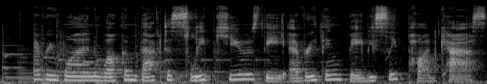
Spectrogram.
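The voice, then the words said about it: Voice sounds a bit off, unwell. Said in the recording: “Please excuse my voice. ... I'm a little bit off today ... I just sound a little bit off”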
